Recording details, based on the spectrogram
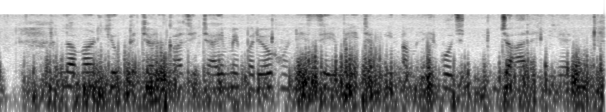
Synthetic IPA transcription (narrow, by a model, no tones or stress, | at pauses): ləʋəɳ̃jʊk̚t̪d͡ʒɐɽkasɐt͡ʃaːimẽpɾəjoːɡɦoːnesebʱid͡ʒɐnɡiʔɐmleɦod͡ʒaːɾɐɦiɦɛː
